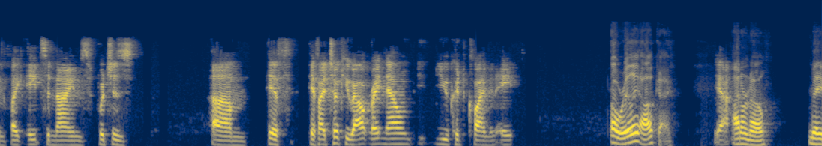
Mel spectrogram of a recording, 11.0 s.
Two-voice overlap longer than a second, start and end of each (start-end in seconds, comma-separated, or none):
none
